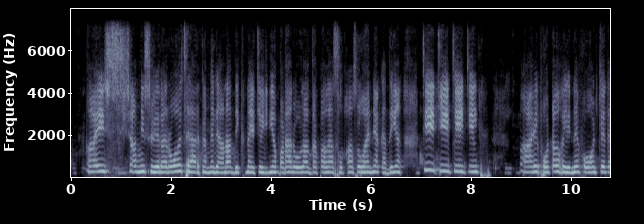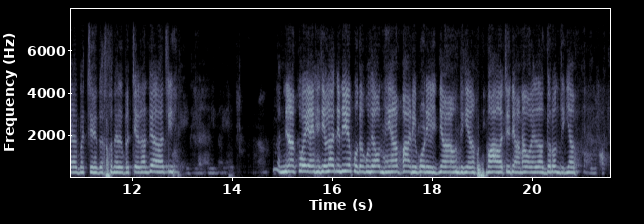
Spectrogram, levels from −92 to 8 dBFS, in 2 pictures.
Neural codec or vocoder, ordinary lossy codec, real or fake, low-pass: codec, 24 kHz, 1.5 kbps, HILCodec; none; fake; 7.2 kHz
